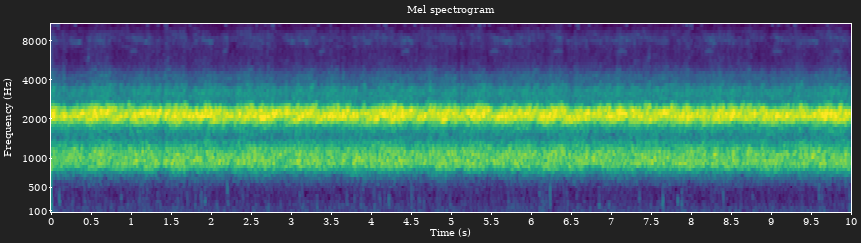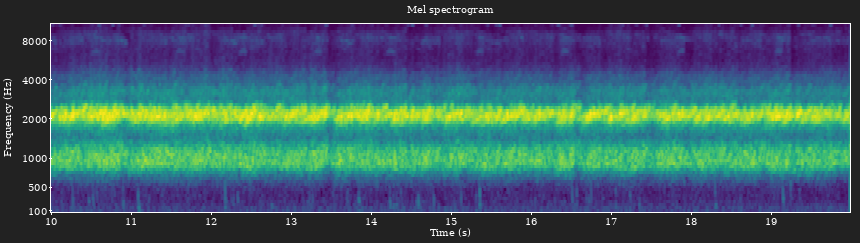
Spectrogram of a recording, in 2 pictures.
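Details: A steady chorus of singing frogs, countless overlapping trills blending into one constant buzzing wall of sound without breaks, recorded as natural sounds.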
